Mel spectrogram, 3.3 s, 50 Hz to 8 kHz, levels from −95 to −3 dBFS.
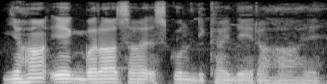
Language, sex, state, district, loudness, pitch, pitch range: Hindi, male, Arunachal Pradesh, Lower Dibang Valley, -19 LUFS, 110 Hz, 100-120 Hz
